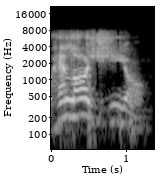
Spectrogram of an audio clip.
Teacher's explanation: O O é a vogal forte e o I é a semivogal. Olha como a semivogal é menor. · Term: ditongo crescente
